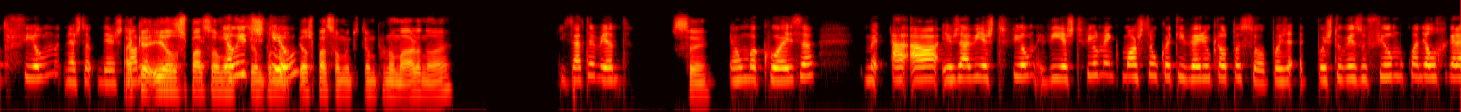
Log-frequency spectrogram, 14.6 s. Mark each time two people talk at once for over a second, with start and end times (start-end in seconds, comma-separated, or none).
1.2-3.1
